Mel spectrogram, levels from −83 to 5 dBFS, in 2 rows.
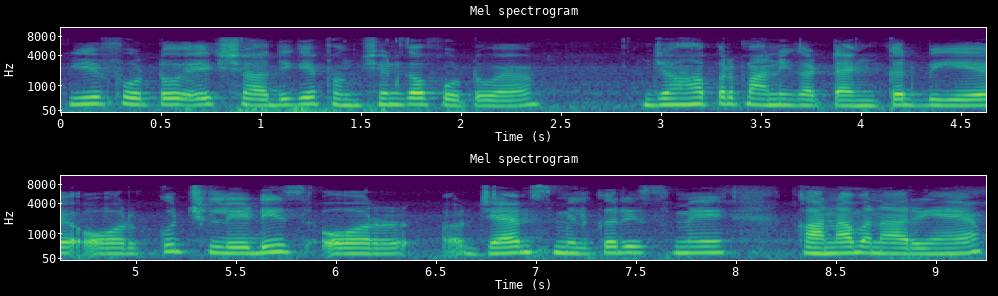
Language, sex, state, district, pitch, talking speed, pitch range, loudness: Hindi, female, Haryana, Rohtak, 195 Hz, 175 wpm, 185-210 Hz, -17 LUFS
